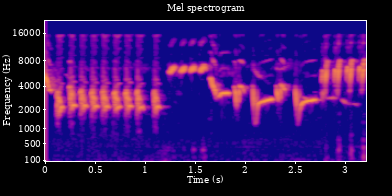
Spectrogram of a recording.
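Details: Brown-chested jungle flycatcher singing vigorously to call a rival: a fast run of about ten repeated descending chirps, a short high trill, then sharp downslurred whistles and high chattering notes.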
